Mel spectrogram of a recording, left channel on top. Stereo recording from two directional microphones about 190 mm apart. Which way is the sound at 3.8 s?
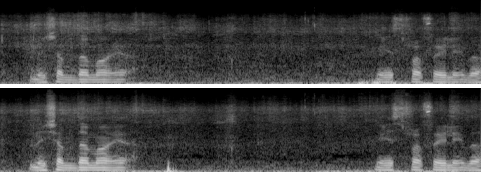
40° right (ahead or behind).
